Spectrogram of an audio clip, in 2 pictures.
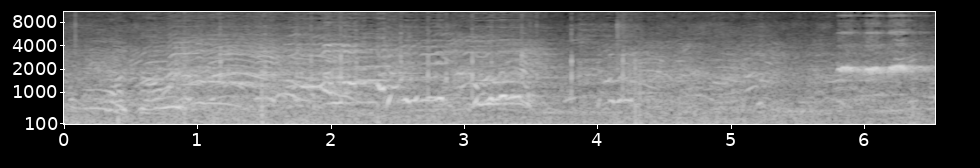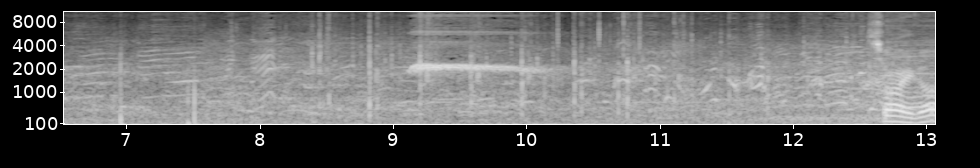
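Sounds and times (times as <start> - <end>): spectators and children talking: 0.0 - 13.0
referee's whistle blasts: 5.8 - 6.6, 9.2 - 10.2.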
